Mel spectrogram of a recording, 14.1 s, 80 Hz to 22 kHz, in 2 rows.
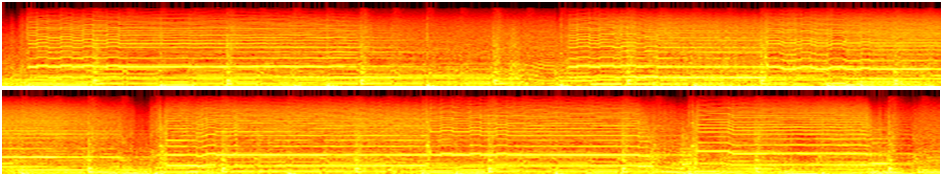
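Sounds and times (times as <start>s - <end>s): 
trill played with a slide: 0.2s - 14.0s.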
